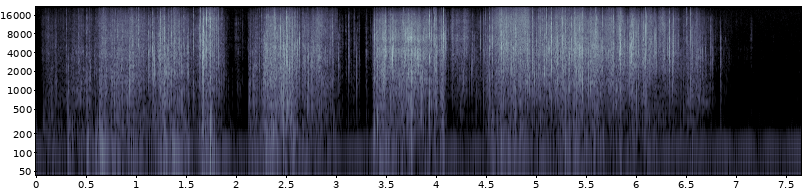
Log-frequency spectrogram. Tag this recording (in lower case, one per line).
crumpling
